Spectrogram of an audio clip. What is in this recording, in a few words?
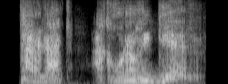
Player Spotted, Male; Warframe; Grineer Male; Battle Barks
